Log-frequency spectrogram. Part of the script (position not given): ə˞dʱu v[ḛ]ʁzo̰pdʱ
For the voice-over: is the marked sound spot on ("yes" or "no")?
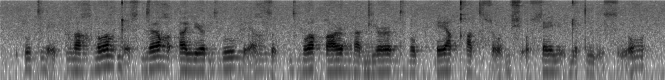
yes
